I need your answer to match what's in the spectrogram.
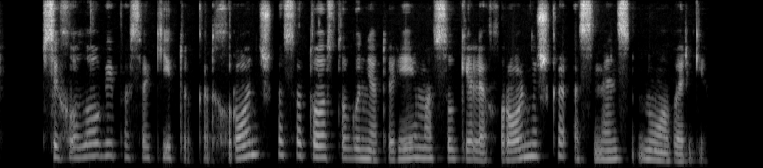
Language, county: Lithuanian, Vilnius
